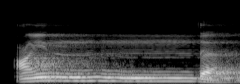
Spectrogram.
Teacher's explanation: Thum'i, mim sukun bertemu ain dibaca jelas, hukum bacaan izhar syafawi. Ainda, nun sukun bertemu dal, hukum bacaan ikhfa, disamarkan disertai dengan adanya dengungan selama 2 ketukan.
